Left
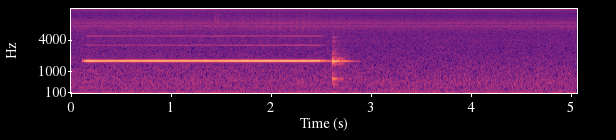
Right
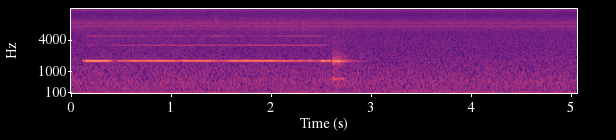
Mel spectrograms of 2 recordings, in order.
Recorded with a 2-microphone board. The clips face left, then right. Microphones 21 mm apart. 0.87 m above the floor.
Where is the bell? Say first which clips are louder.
Left 6 dB; 75° left (ahead or behind), 1.9 m.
